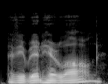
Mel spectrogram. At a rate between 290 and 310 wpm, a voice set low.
No: fast, 280 wpm; low, 105 Hz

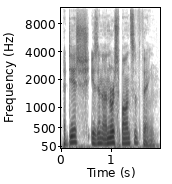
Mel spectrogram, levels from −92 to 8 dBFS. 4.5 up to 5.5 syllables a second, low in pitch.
Yes: 5.4 syllables/s; low, 110 Hz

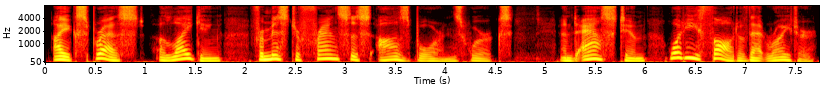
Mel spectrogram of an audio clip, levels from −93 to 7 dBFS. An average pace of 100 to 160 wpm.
Yes: average, 140 wpm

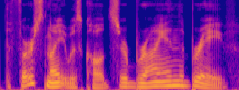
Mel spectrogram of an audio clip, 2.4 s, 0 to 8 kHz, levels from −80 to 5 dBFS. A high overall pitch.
No: low, 135 Hz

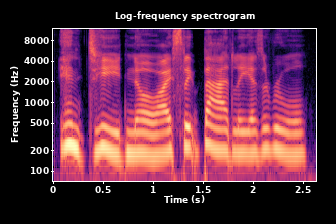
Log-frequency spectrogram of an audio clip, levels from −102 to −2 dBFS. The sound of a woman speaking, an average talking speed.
Yes: female; average, 180 wpm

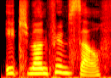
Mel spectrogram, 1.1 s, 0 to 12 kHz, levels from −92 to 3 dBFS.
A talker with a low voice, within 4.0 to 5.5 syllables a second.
No: high, 205 Hz; 5.0 syllables/s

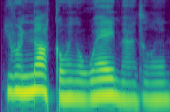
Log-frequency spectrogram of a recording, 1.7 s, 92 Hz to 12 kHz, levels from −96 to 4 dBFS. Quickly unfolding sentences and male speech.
No: fast, 210 wpm; female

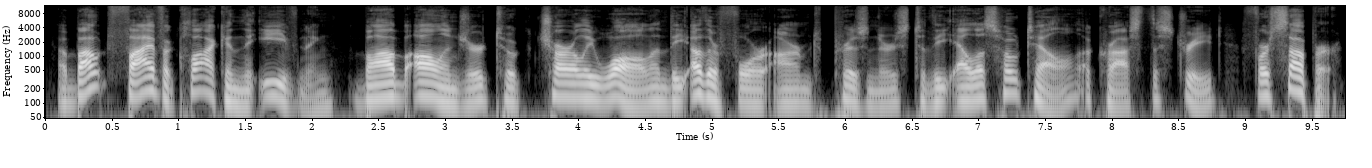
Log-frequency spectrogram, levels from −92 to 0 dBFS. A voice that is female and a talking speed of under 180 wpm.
No: male; average, 160 wpm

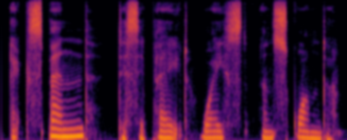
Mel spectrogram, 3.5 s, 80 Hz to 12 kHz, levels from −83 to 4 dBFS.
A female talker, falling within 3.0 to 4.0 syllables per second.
No: male; 3.9 syllables/s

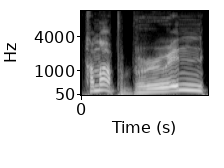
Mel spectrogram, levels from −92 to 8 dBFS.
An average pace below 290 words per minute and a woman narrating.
No: average, 140 wpm; male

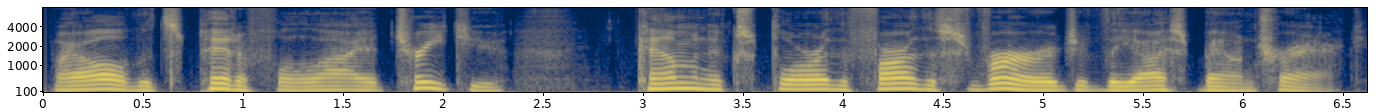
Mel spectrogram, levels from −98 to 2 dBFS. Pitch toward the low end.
No: medium, 145 Hz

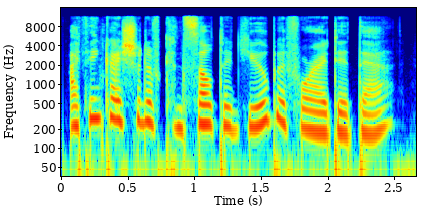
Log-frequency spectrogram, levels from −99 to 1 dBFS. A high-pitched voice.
Yes: high, 225 Hz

